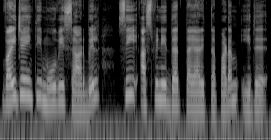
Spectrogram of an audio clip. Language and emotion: Tamil, neutral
